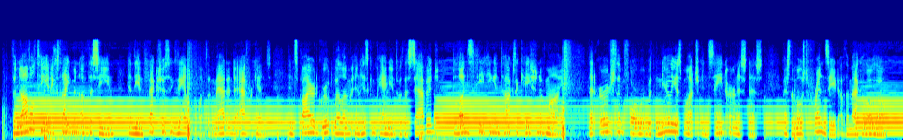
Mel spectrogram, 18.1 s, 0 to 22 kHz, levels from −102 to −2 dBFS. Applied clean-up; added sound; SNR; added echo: neural mask model RNNoise.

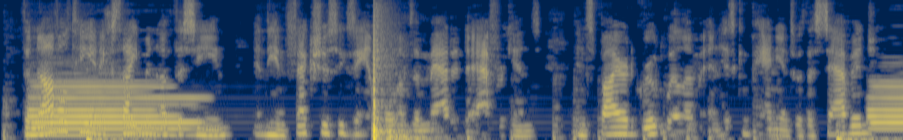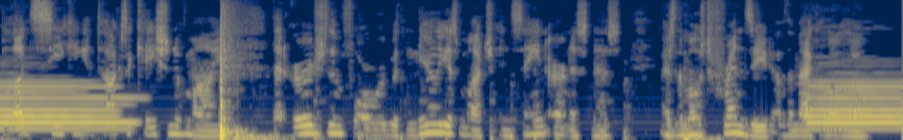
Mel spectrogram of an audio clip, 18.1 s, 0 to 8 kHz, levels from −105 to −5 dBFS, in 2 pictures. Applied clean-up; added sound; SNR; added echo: classical method Wiener filter.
